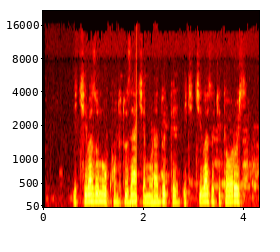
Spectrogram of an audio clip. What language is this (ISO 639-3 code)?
kin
